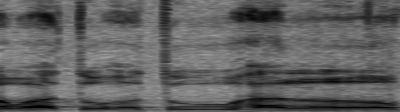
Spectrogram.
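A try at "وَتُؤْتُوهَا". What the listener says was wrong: Dan untuk hamzah itu tu tadi kedengaran agak mantul ya. Dia tidak mengalir wa tu jangan tu nya ditahan.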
